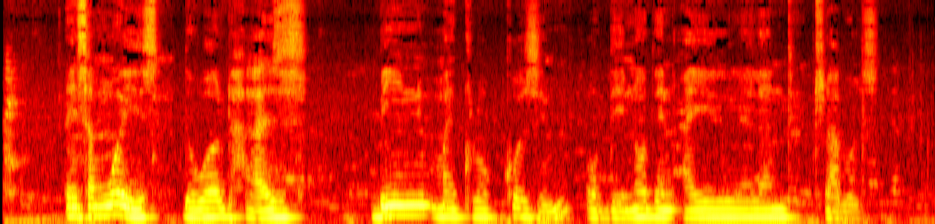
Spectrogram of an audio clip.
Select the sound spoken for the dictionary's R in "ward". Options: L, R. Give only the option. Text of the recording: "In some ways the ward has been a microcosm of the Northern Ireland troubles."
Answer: L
